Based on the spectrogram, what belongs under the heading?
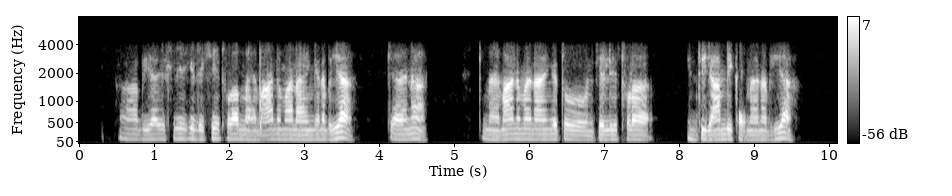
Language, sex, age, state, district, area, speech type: Hindi, male, 18-30, Uttar Pradesh, Varanasi, rural, conversation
